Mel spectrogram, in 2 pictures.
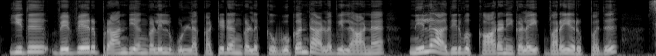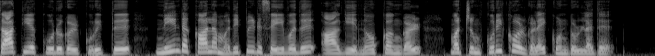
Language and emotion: Tamil, neutral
